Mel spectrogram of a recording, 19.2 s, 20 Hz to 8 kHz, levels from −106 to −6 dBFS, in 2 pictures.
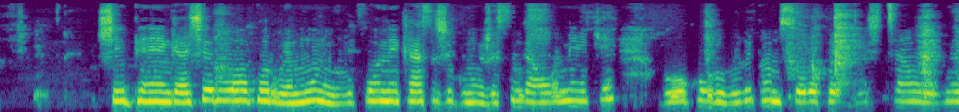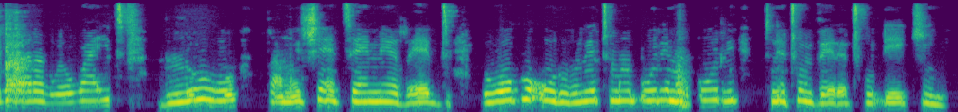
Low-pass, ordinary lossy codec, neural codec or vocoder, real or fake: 7.2 kHz; MP3, 64 kbps; vocoder, 24 kHz, 100 mel bands, Vocos; fake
